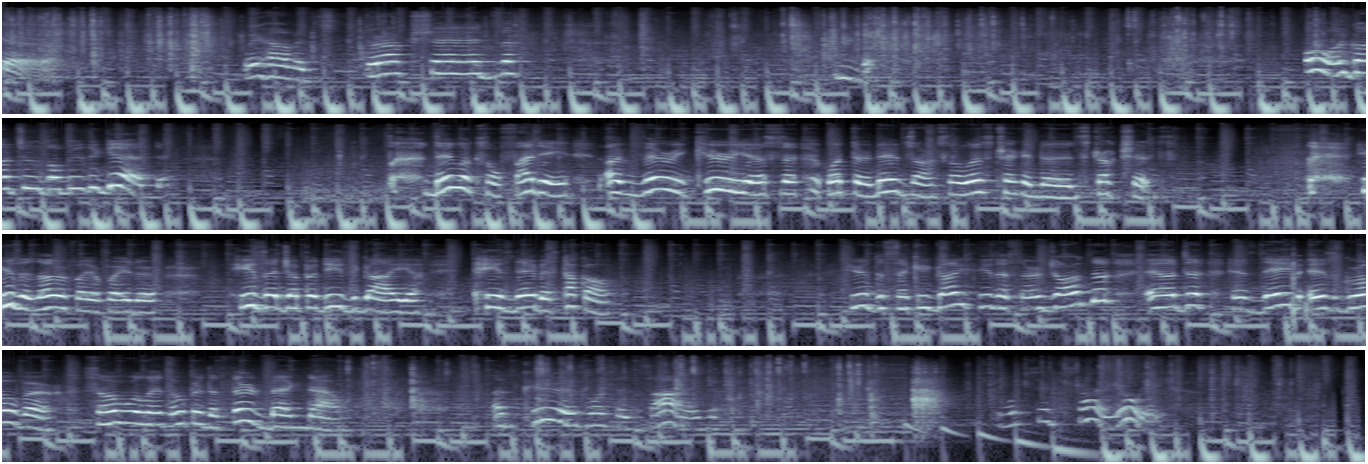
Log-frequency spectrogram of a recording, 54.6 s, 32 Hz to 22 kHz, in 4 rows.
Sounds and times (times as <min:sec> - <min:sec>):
Child speech, kid speaking: 0:00.0 - 0:00.6, 0:02.4 - 0:05.4, 0:08.3 - 0:08.9, 0:13.0 - 0:15.4, 0:17.8 - 0:25.4, 0:27.2 - 0:28.9, 0:29.6 - 0:33.5, 0:35.7 - 0:44.4, 0:45.8 - 0:48.2, 0:50.8 - 0:52.6
Music: 0:00.0 - 0:54.5.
